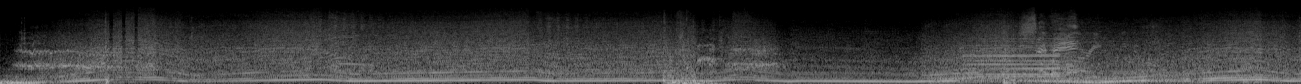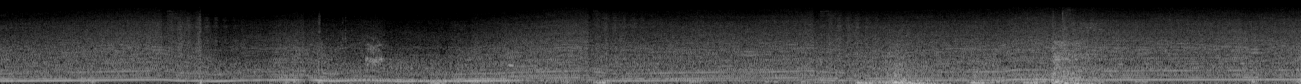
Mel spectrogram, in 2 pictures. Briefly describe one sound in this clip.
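A car engine revs up and down as gears change.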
